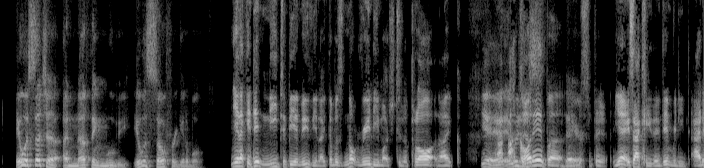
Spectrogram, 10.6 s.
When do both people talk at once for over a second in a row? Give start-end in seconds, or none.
7.4-8.8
